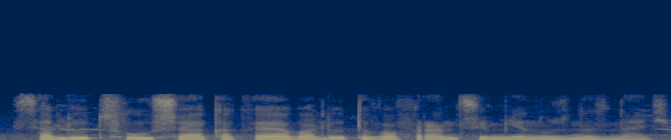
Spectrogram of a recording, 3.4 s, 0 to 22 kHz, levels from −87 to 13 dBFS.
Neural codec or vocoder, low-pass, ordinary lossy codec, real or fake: none; 7.2 kHz; MP3, 64 kbps; real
